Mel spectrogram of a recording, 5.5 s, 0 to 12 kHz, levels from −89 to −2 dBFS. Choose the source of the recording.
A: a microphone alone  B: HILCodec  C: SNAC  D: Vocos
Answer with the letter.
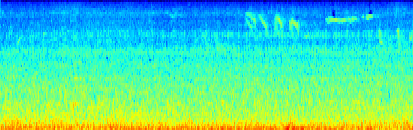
A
